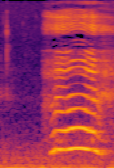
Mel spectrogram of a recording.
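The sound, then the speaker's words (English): A single voiced yawn lasting about half a second, a steady, fairly high tone that rises slightly and then sinks as it fades. No speech around it. “I don't know where that yawn came from.”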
